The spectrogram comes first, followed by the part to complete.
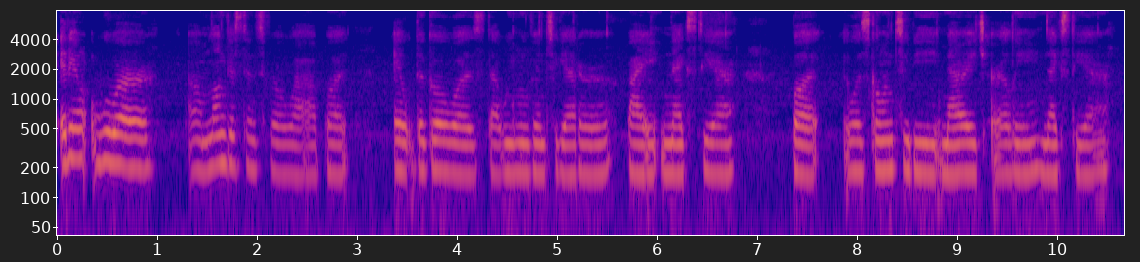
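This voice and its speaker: Woman caller, low flat dark voice, hesitant, many "um"s. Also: a little slow, low-quality recording. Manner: hesitant, full of "um" and restarts. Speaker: caller seeking advice. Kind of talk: telling a personal story.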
